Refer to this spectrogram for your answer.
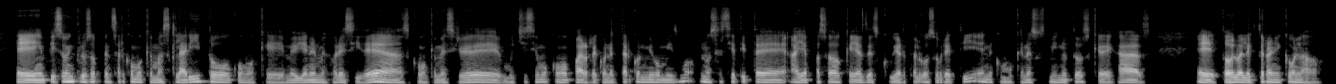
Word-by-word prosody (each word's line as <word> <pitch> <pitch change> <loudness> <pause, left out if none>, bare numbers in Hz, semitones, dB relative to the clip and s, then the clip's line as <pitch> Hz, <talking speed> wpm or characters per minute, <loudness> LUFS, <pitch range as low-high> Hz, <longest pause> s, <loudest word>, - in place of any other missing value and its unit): eh, 105 -1 +7
empiezo 105 +5 +2
incluso 125 -2 +2
a - - -14
pensar 105 +2 -5
como 115 -1 -2
que - - -6
más 100 0 -2
clarito, 115 -1 +2
como 100 -2 -5
que 95 -1 -5
me 100 +1 -2
vienen 100 +1 +1
mejores 105 0 -3
ideas, 100 -1 +4
como 95 -1 -6
que 95 - -9
me 100 - -2
sirve 105 0 -1
de 105 -3 +2
muchísimo 110 +4 -6
como 105 -1 -1
para 100 -2 +4
reconectar 95 -2 -3
conmigo 110 -1 -1
mismo. 110 +8 -4
No 120 -4 -1
sé 115 - -7
si 115 - -4
a - - -15
ti 115 - -3
te 105 -1 +2
haya 105 -1 +2
pasado, 105 0 -1
que 100 - -4
hayas 100 0 +1
descubierto 105 -1 -3
algo 105 0 -2
sobre 105 -2 -3
ti 125 +9 -5
en 120 -4 -2
como 100 -2 -9
que 110 - -9
en - - -1
esos 100 - -8
minutos 105 +1 -4
que 100 - -3
dejas, 95 0 +1 0.4
eh, 100 -3 +5
todo 105 - +7
lo 110 - +7
electrónico 105 +1 +1
a - - +3
un 105 - +1
lado. 90 +1 -4
105 Hz, 245 wpm, -23 LUFS, 100-110 Hz, 0.4 s, eh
